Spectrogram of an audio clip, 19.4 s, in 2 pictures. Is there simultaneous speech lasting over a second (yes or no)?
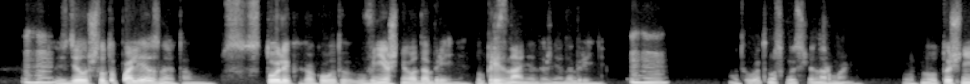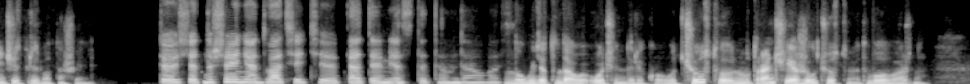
no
